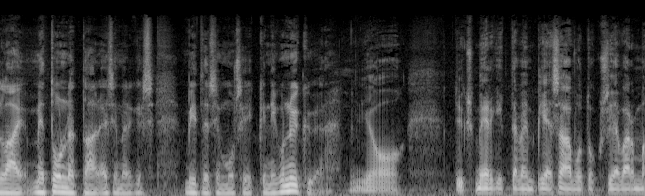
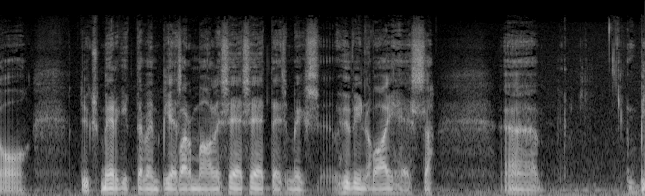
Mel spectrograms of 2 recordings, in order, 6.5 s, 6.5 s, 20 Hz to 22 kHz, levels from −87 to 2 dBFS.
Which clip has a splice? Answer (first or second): second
